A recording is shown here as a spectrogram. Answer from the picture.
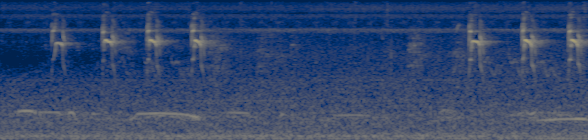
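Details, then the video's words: A Great Kiskadee gives sharp, high notes in two bursts, about two per second, against a thin, steady cicada drone. "benteveo vs chicharra"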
